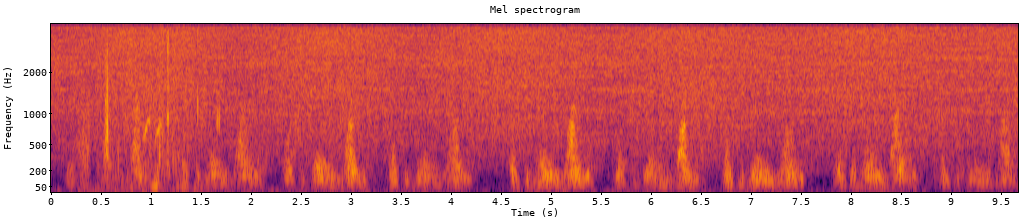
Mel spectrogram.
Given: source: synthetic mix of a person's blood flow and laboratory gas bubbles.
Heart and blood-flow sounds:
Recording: Doppler ultrasound of blood flow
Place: precordium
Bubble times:
0.76-1.30 s: bubbles
1.45-1.50 s: bubbles
1.62-1.72 s: bubbles
From the record:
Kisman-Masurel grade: 211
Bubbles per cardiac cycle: several, 3 to 8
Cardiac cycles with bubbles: 1 to 10%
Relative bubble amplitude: barely perceptible (0.100 to 0.250)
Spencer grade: 1 (occasional bubble signal discernible with the cardiac motion signal, with majority of cardiac periods free of bubbles)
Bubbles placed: only in the low amplitude regions of the cardiac cycle

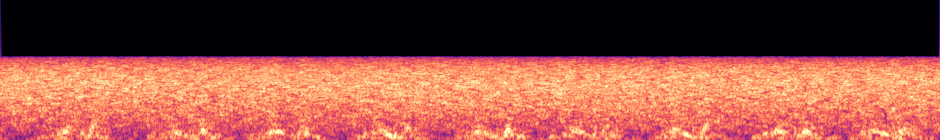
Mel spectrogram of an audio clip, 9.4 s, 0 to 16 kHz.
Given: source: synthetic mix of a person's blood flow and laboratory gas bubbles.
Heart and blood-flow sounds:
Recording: Doppler ultrasound of blood flow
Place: precordium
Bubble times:
8.98-9.07 s: bubbles
9.35-9.41 s: bubbles
From the record:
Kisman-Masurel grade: 112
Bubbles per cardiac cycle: 1 to 2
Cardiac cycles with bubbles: 1 to 10%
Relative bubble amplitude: moderate (0.250 to 0.450)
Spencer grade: 1 (occasional bubble signal discernible with the cardiac motion signal, with majority of cardiac periods free of bubbles)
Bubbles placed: anywhere in the cardiac cycle

